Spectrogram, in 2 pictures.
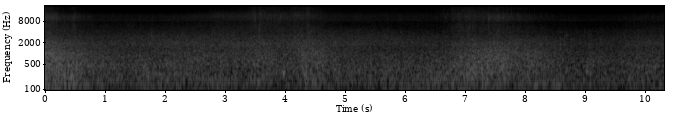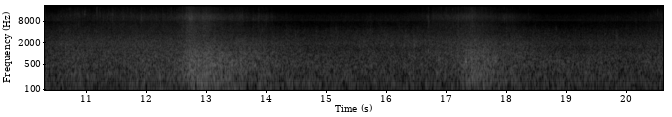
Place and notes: Jiayo, Koto island - sound of the waves
On the coast, sound of the waves
Zoom H2n MS +XY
